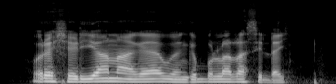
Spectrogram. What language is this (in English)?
Masai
